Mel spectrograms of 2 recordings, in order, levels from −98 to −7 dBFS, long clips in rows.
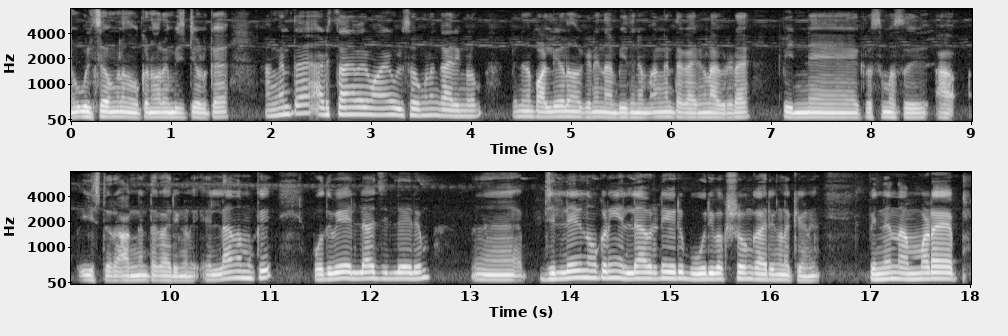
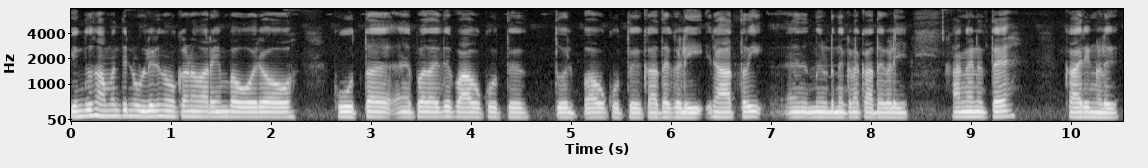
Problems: background sounds at intervals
